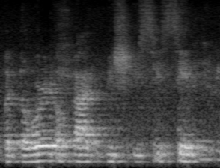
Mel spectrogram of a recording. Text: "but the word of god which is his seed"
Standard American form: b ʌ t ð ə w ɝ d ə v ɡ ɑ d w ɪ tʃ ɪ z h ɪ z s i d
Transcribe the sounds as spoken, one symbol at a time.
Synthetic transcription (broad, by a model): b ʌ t ð ə w ɝ d ə v ɡ ɑ d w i ʃ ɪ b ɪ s s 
